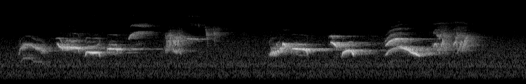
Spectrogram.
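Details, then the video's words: Common blackbird song in spring woodland, 2017: two full phrases of rich, flute-like warbles, each finishing with squeaky high twitters, with a clear gap between them. "spring wood by warbles of common blackbird"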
